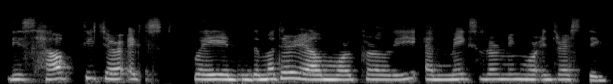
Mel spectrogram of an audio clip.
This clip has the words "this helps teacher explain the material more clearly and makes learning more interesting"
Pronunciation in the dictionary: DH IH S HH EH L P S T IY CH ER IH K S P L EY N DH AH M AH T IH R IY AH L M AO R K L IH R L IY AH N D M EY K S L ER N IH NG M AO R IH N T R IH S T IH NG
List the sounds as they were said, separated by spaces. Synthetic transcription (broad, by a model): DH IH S HH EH L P T IY CH ER IH K S P L EY N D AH M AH T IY R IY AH L M AO R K IH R L IY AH N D M EY K S L ER N IH NG M AO R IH N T R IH S T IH NG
